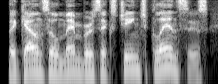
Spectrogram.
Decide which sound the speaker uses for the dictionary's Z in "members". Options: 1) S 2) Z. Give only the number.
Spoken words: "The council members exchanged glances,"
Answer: 2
